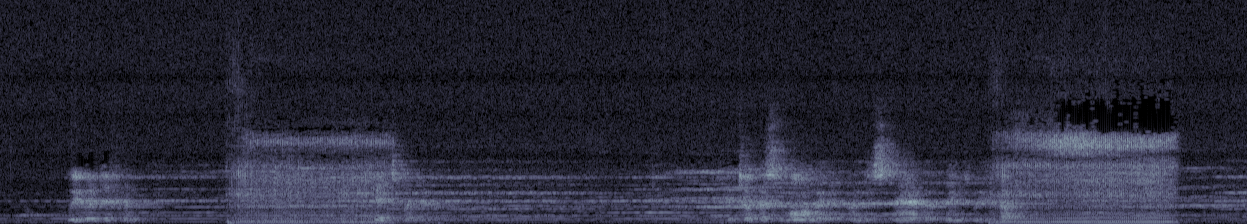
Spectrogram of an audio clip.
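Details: Snoring of a sleeping Vizsla dog.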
